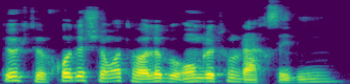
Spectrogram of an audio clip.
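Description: A man's voice: medium pitch, darkish tone, lo-fi sound, natural voice. A man reading the part of a fretful, nostalgic woman of sixty-nine, a former stage dancer, in an audiobook. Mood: confiding.

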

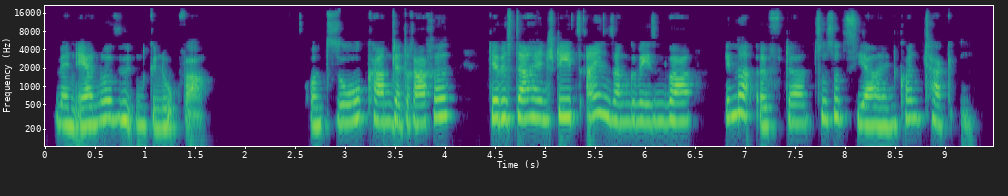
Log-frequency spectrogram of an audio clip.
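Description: A woman narrating a scripted, satirical fairy tale in a dry, mock-solemn way. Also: high voice. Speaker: storyteller.

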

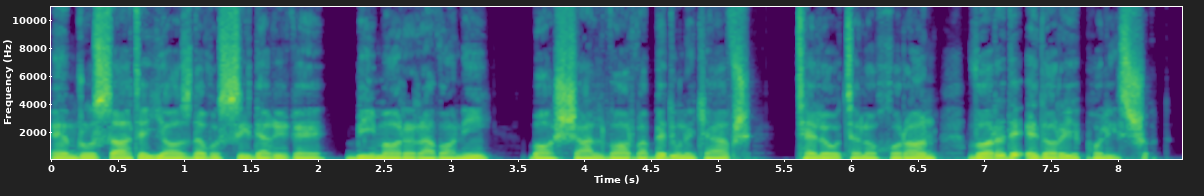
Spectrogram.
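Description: A man narrating an audiobook novel in an expressive, dramatic reading manner. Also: sits low, no echo, clean studio sound.

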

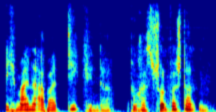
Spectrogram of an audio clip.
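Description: A woman voicing a caring but firm mother in an audiobook, speaking calmly and steadily. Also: lowish voice, brisk, creaky, dry recording. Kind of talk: audiobook character voice.

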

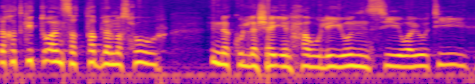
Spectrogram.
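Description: A man's voice: on the high side, little pitch movement, brisk, mellow, lo-fi sound, lightly acted. A man playing a homesick young folk-tale hero, plaintive and earnest, in a theatrical classical Arabic drama. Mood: homesick, pleading. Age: young adult.

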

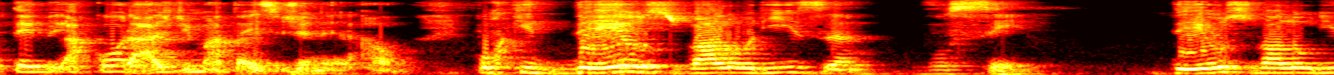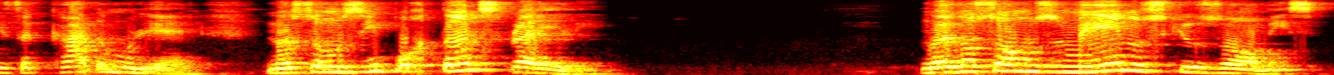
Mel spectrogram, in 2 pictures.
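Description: A woman preaching a sermon on a live stream, earnest and exhorting, speaking straight to the listener. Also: lowish voice. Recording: echoey room with faint ambience.

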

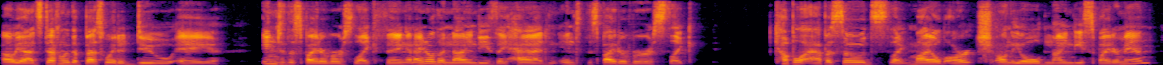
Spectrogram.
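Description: A woman's voice: lowish voice, steady tone, fairly quick. A young American woman from South Florida hosts a casual podcast chat, laid-back and laughing often. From South Florida, USA. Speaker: podcast host.

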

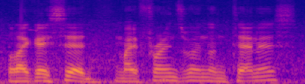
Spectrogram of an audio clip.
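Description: A man's voice: mid-range voice, moderate pace, slight background noise. A man from Croatia with a Croatian accent, a tennis coach talking in a casual interview in a thoughtful, rambling way with many fillers.

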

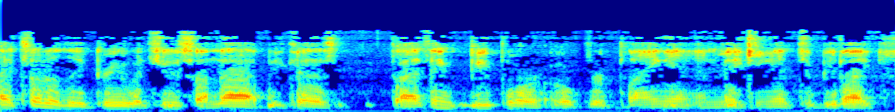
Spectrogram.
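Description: Very deep flat man on speakerphone. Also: slightly rough. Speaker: cousin reviewing movies. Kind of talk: casual chat. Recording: muffled speakerphone call.

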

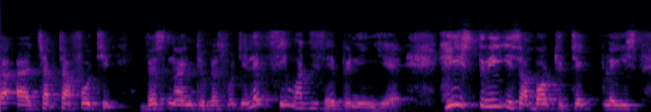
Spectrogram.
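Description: A South African man, a native Sotho speaker, preaching a live-streamed Bible lesson with emphatic repetition and rhetorical questions. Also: fairly high pitch. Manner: switches between English and Sotho. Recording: dull, lo-fi live-stream audio.

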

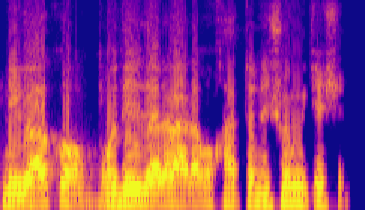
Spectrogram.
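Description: A man reading a story aloud, voicing a scrawny, frightened schoolboy who whines in slangy talk with his voice pushed high. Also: darkish tone, no room sound, close to an everyday voice. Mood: whiny, anxious. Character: scrawny scared schoolboy, cheeky, whiny.

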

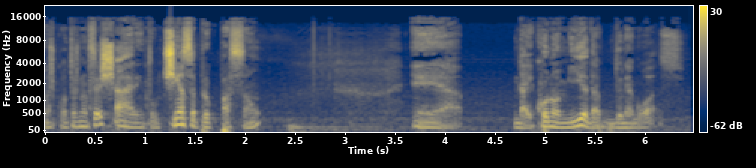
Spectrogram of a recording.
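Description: A man's voice: lowish voice, normal speed, gravelly, a bit bright, breathy edge. A man with a Carioca accent, a restaurant owner talking in an interview, slangy and emphatic. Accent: Carioca Portuguese. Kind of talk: podcast interview.

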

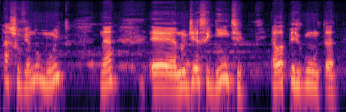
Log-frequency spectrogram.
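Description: A man's voice: a little high, a little slow, dull audio, soft background music. A man with a Brazilian accent retelling a movie on a livestream, rambling and sarcastic, mocking the characters with lots of slang. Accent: Brazilian Portuguese. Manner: rambling, animated storytelling with slang. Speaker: livestream host. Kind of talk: comedic movie recap.

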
